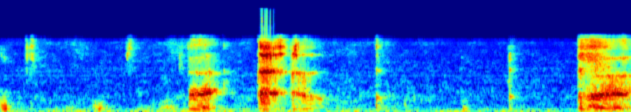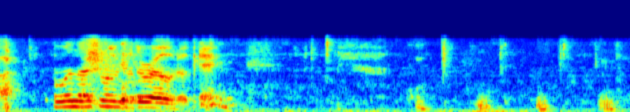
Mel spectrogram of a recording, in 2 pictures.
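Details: Burp contest: loud drawn-out burps, one long and voiced, among brief background voices and noise; voluntary belching.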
